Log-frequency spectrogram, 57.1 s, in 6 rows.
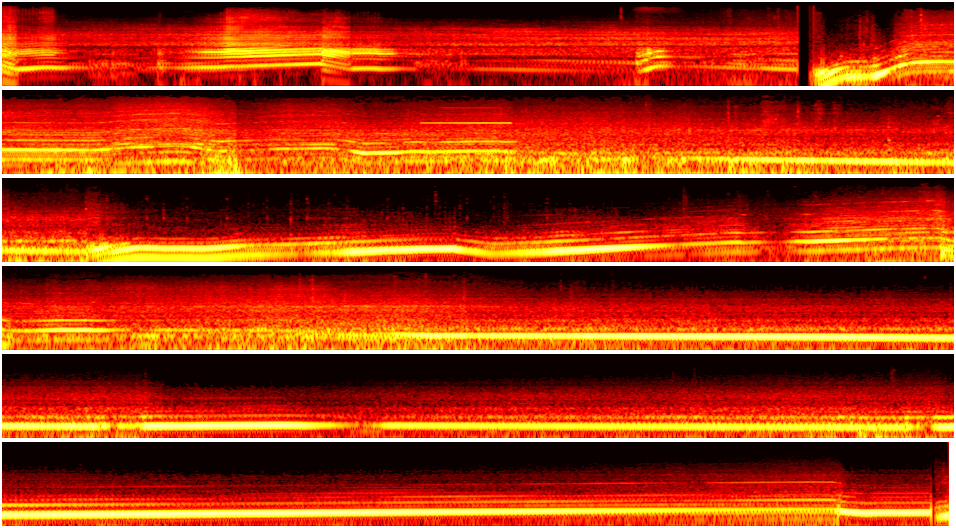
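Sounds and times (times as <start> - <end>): car engine accelerating hard: 4.9 - 57.0.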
